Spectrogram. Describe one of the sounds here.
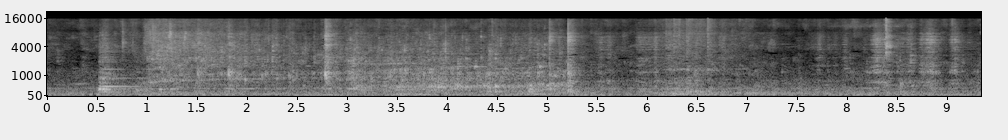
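Liquid pours from a metal bowl into a metal pot.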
